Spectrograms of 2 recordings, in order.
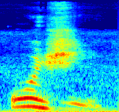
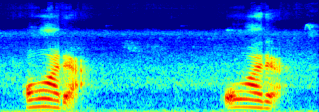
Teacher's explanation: Letter H in Portuguese at the beginning of the words has no sound. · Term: mute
